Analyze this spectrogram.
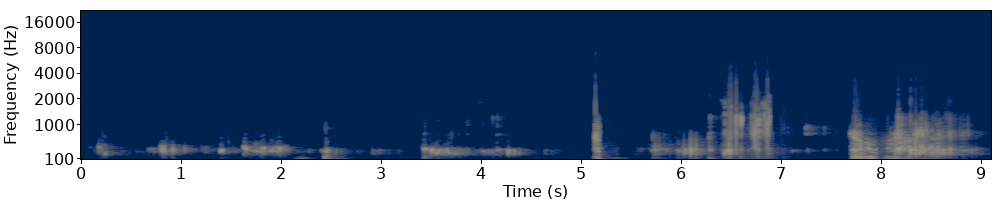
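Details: Low gurgling and rumbling bursts with squeaky, bubbling runs and pauses, recorded for ASMR while monitoring the belly; normal bowel sounds (borborygmi).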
